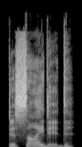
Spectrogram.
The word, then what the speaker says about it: decided: sound not the letter decided is pronounced decide id even though decide ends in e because we don't say the e so the last sound is d for example wanted ended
